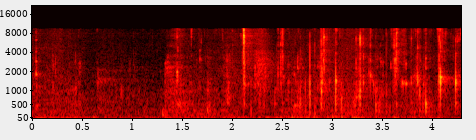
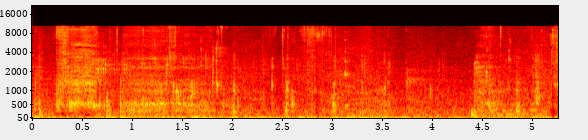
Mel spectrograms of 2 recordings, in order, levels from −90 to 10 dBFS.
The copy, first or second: first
